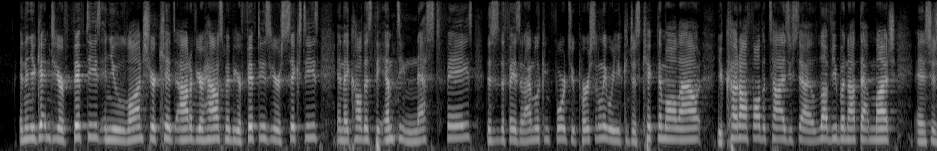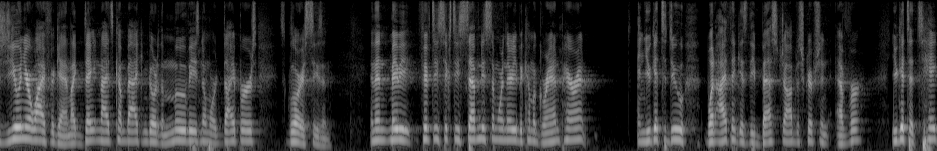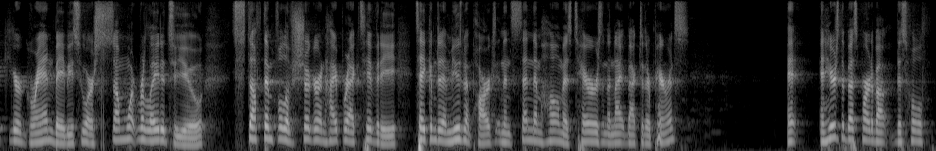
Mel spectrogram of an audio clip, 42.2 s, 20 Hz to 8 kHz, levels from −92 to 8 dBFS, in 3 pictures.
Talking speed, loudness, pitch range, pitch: 230 wpm, -32 LUFS, 145-180 Hz, 165 Hz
